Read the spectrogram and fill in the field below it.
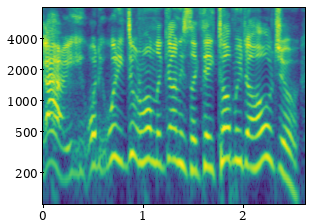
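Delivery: high-pitched mock alarm; alarmed retelling. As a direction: act out a startled question, pitched well up. Retelling a startled movie exchange.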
